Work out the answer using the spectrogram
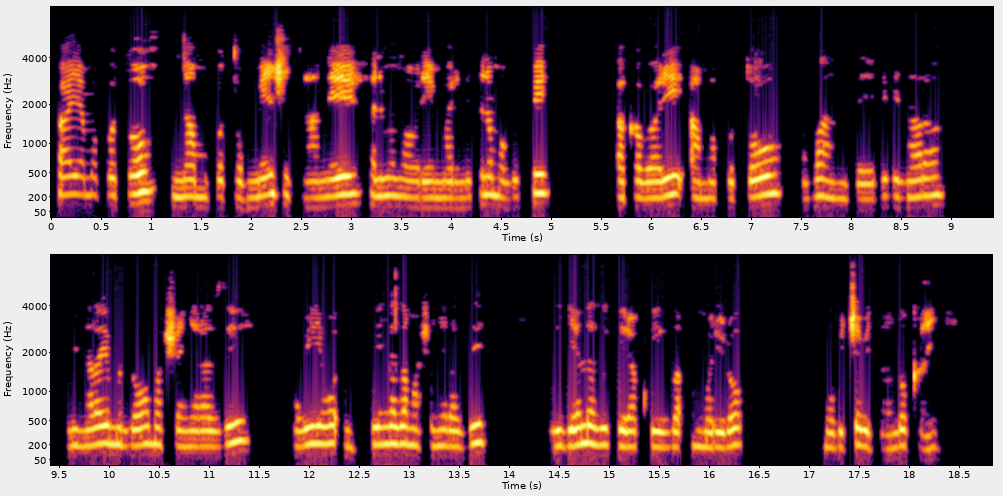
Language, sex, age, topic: Kinyarwanda, female, 18-24, government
